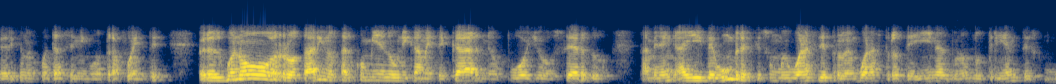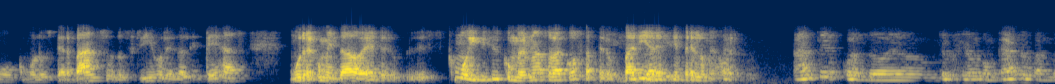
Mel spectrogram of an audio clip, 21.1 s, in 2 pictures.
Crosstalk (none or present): present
